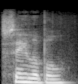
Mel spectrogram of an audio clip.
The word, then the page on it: salable: American English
